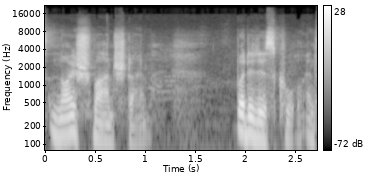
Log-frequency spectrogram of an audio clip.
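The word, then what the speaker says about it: Neuschwanstein: You don't pronounce it ninstein. It's Novanstein.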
